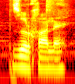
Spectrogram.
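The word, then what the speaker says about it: Zurkhaneh: Pronounce it correctly. Zurkhane.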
